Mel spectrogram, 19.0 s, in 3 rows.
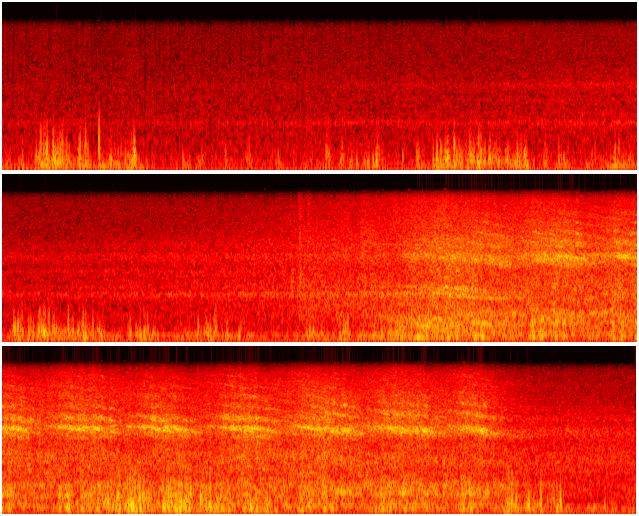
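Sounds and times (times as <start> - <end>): locomotive passing: 7.9 - 19.0
train coaches rushing past: 8.8 - 18.6.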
